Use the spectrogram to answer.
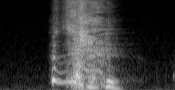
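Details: Sneeze from a person in a Santa Claus outfit wearing a facial mask and white headphones: a single loud, explosive voiced sneeze under a second long, quiet room.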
